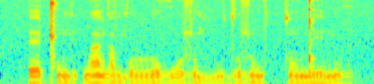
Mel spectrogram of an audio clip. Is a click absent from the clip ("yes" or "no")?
no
